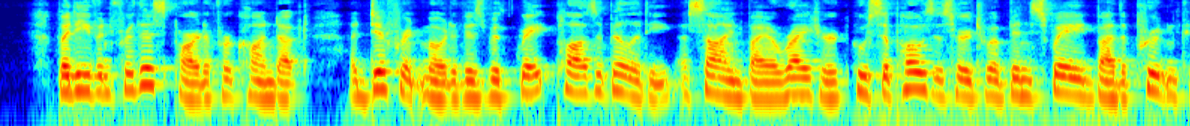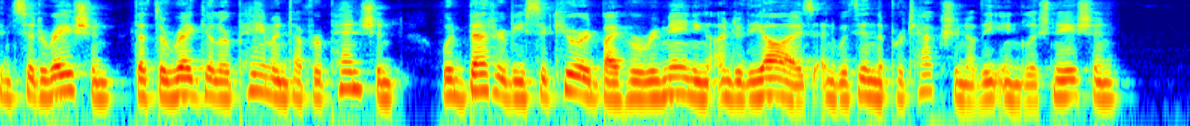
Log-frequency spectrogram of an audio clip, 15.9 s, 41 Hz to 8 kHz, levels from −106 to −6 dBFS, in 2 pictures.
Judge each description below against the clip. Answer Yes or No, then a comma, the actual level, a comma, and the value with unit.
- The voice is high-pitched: No, medium, 140 Hz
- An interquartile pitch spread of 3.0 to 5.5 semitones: Yes, average, 3.8 semitones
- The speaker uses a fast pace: Yes, fast, 210 wpm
